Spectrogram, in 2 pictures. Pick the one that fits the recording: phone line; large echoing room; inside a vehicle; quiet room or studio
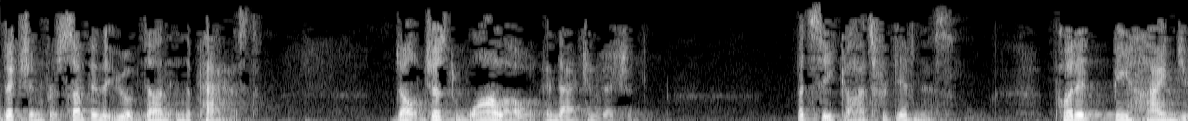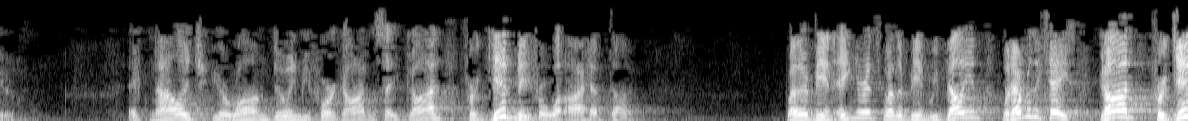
large echoing room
